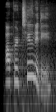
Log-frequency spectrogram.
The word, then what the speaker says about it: opportunity: Opportunity. The stressed syllable to in opportunity is deemed more important, so it's pronounced longer than all other syllables.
